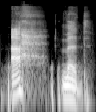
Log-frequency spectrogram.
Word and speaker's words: Ahmed: So, Ahmed is ha. You're saying ha. These are different letters.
